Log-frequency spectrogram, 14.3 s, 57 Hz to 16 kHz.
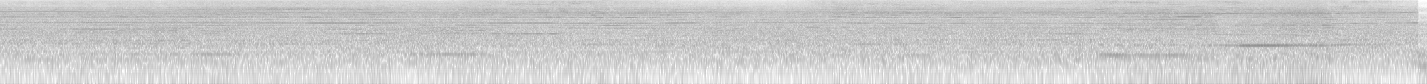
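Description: Evolution Rage 5-S table saw running, its blade cutting a kerf through the wooden base and zero-clearance plate of a crosscut sled as the sled is pushed through; a steady, even sawing noise.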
